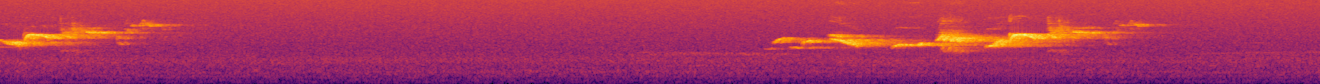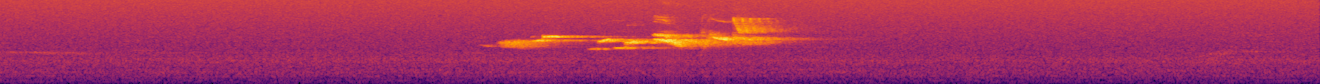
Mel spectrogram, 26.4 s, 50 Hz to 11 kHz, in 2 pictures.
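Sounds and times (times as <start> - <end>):
Turdus merula common blackbird song: 0.0 - 1.8, 7.7 - 11.7, 18.0 - 21.4.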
